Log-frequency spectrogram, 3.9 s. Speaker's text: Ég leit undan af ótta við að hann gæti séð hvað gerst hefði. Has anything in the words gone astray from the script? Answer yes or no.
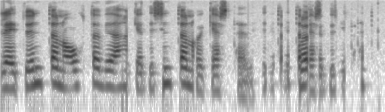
yes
